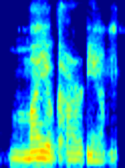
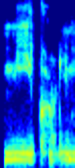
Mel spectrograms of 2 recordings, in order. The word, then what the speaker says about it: myocardium: the sea right it's muscle right but it's pronounced muscle it's vena cava cava cava okay and papillary muscles papillary muscles what else myocardium not meocardium myocardium cardio okay so could you explain a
